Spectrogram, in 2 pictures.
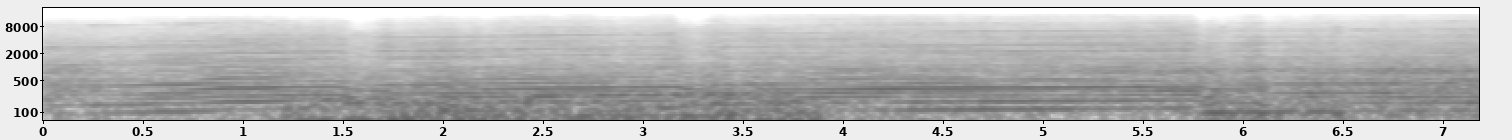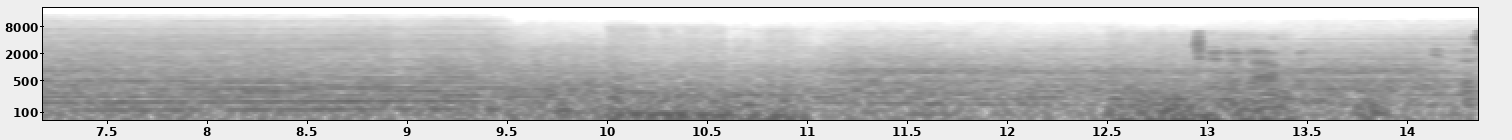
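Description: A V8 Supercar engine screams past at a New Zealand championship race, its high revs climbing and shifting while trackside commentators talk over it. The roar stays loud and steady, fading slightly near the end.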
